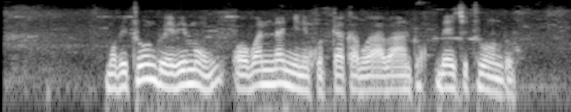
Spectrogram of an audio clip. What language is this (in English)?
Ganda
